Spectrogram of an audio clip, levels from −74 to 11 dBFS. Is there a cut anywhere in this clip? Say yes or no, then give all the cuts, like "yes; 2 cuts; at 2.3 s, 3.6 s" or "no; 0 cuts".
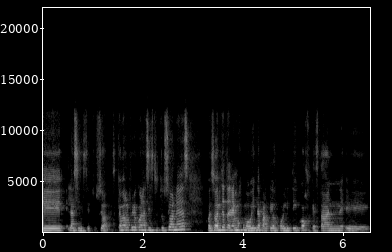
no; 0 cuts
